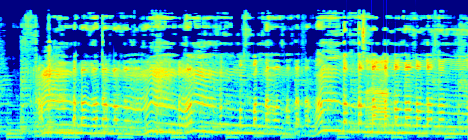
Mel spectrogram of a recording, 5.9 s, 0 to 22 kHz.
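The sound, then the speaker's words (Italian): A voice imitates the engine of a vintage R4 car starting up: a steady, pulsing low hum with several rising, whining swoops like revving, loud and continuous for about six seconds. “fa all'incirca così accendiamo il motore della R4.”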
